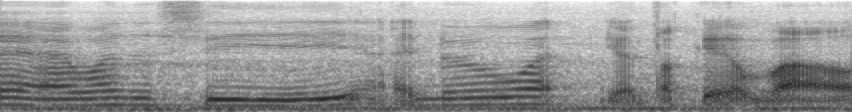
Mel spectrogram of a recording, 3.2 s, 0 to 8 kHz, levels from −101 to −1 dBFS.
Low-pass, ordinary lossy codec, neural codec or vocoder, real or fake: none; none; none; real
